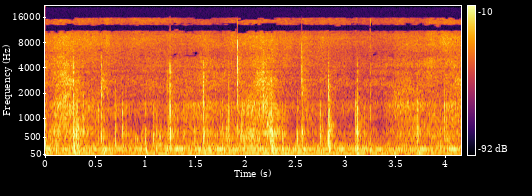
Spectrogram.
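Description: Long nails tap and scratch the front of a hollow, printed paper gift bag with a scalloped top, held low. Short, dry papery taps stand out over a soft, continuous scratchy rustle, with a steady low hum underneath.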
